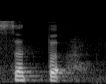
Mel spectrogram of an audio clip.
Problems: low volume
